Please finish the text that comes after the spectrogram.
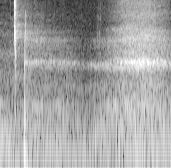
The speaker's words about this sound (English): Oh, bless you.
